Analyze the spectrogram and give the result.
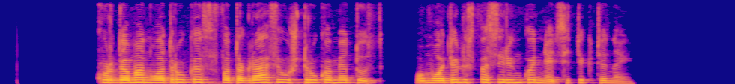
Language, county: Lithuanian, Vilnius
